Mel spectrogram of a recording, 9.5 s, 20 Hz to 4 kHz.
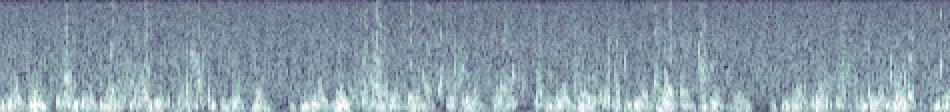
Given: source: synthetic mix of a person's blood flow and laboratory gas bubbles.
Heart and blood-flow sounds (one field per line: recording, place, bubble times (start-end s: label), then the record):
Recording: Doppler ultrasound of blood flow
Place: precordium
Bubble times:
0.11-0.18 s: bubbles
0.28-0.38 s: bubbles
0.48-0.77 s: bubbles
0.98-1.54 s: bubbles
1.64-2.19 s: bubbles
3.37-3.41 s: bubbles
3.47-3.92 s: bubbles
4.03-4.16 s: bubbles
4.21-4.74 s: bubbles
4.97-5.28 s: bubbles
5.34-5.57 s: bubbles
5.74-6.29 s: bubbles
6.49-7.16 s: bubbles
8.03-8.73 s: bubbles
8.83-9.25 s: bubbles
9.29-9.45 s: bubbles
From the record:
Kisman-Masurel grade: 332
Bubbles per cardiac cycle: rolling drumbeat, 9 or more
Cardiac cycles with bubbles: 50 to 99%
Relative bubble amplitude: moderate (0.250 to 0.450)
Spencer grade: 3 (all of the cardiac periods contain showers or single bubble signals, but not dominating or overriding the cardiac motion signals)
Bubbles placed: anywhere in the cardiac cycle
